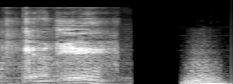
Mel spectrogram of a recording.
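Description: A man's brief wordless vocal noise, like a throat-clearing grunt, that cuts off abruptly a little over a second in. After half a second of dead silence, the TikTok end-card sound effect starts near the end as a short low thump.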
